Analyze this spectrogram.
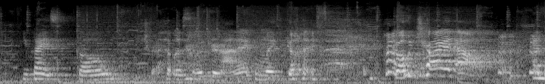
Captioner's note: chuckling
